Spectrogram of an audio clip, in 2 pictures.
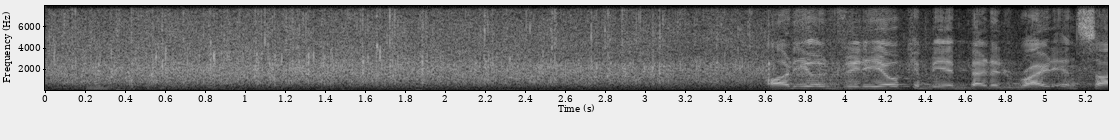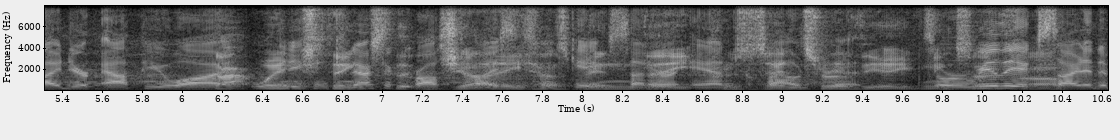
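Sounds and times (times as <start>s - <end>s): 
sustained applause from a large audience: 0.0s - 4.4s
speech: 3.6s - 10.6s.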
